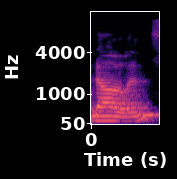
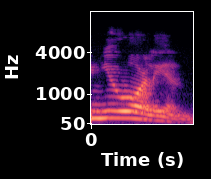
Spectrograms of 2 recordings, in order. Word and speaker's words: New Orleans: they call it yes some people call it New Orleans where are you going here it is well I'm a bit unusual I say New Orleans okay nothing wrong with that yes two extra syllables got you now I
